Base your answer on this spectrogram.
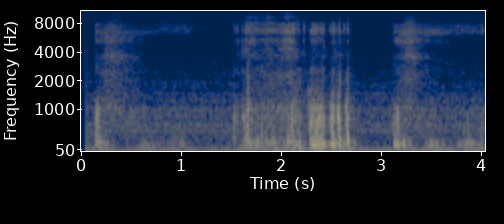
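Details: A pug sleeping on its owner snores in low, rough, rasping, rattling bursts of uneven length, with softer snuffling breaths between them and a faint steady hum in the background.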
